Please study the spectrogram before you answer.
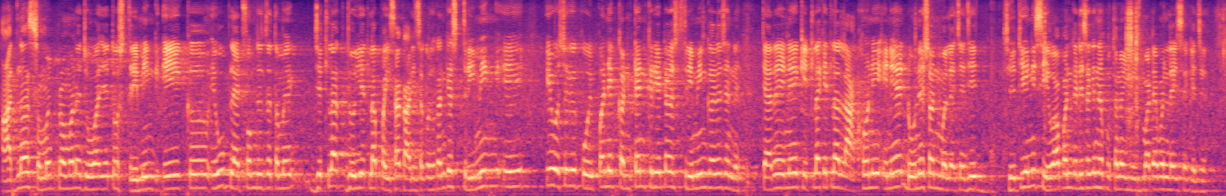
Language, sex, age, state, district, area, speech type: Gujarati, male, 18-30, Gujarat, Surat, urban, spontaneous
